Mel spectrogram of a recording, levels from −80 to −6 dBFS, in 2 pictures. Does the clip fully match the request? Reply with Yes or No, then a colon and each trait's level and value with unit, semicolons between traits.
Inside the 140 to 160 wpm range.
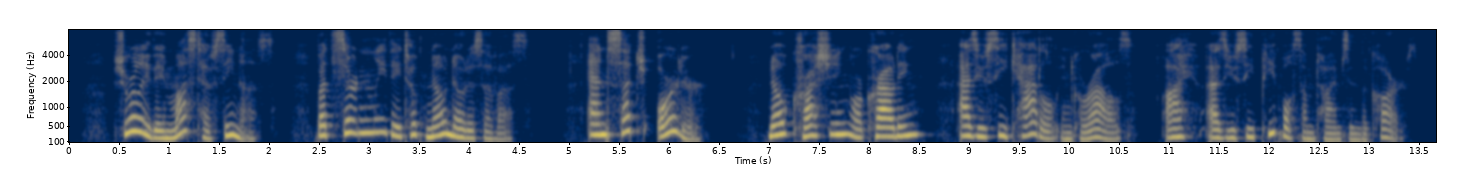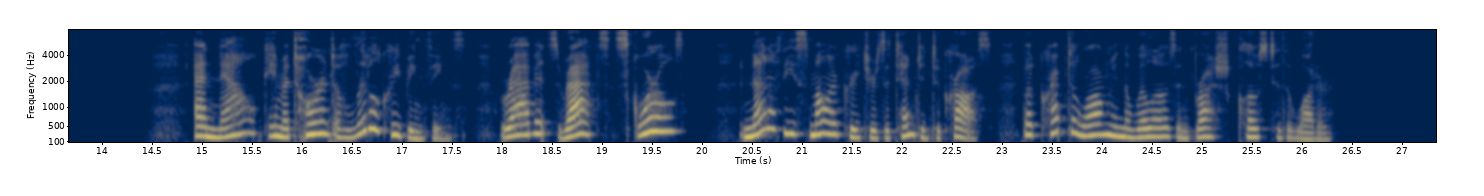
Yes: average, 150 wpm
